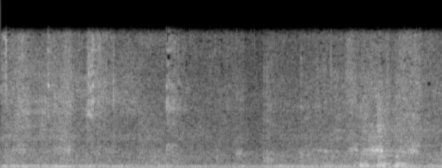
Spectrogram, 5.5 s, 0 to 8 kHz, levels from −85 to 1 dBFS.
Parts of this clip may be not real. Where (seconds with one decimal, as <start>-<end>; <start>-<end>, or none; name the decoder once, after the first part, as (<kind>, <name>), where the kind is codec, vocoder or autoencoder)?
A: 1.2-1.8 (vocoder, BigVGAN v2)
